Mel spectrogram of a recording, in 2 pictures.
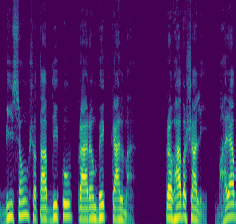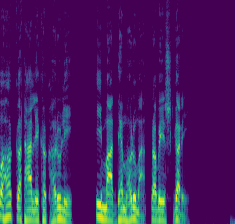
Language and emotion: Nepali, neutral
